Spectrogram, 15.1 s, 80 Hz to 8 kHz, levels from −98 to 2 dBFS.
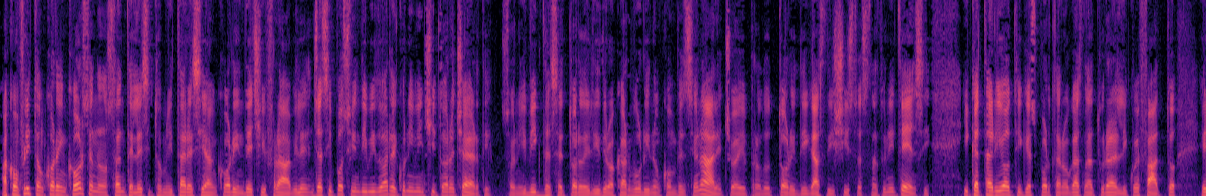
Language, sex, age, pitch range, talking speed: Italian, male, 50-69, 115-135 Hz, 175 wpm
